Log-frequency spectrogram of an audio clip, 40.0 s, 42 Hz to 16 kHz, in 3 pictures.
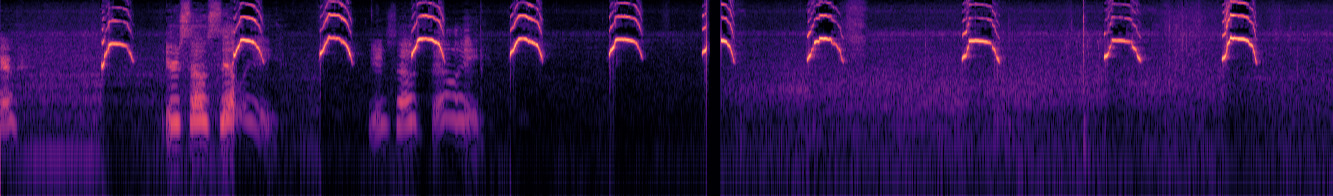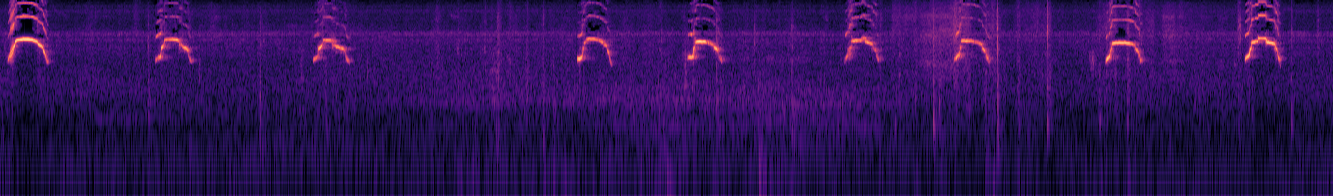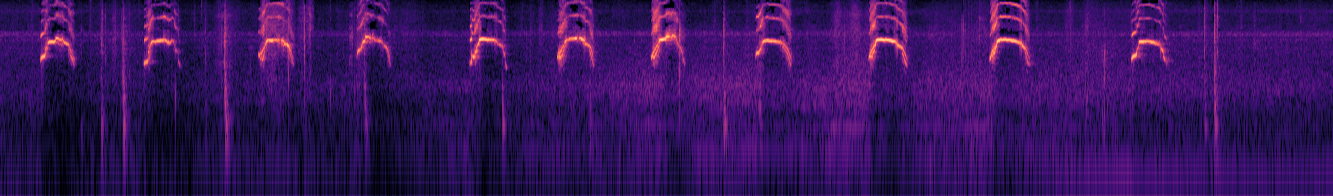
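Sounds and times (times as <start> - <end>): gull chick peeping: 1.0 - 1.4, 2.2 - 6.5, 7.1 - 7.4, 8.0 - 8.5, 9.6 - 10.1, 10.8 - 11.5, 12.2 - 12.6, 13.4 - 13.9, 14.8 - 15.4, 16.4 - 16.9, 19.1 - 19.5, 20.2 - 20.6, 21.7 - 22.2, 22.8 - 23.4, 24.2 - 24.8, 25.7 - 26.4, 27.0 - 28.6, 29.2 - 30.6, 31.3 - 34.7, 35.3 - 35.8, 36.5 - 37.0, 38.0 - 38.4.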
